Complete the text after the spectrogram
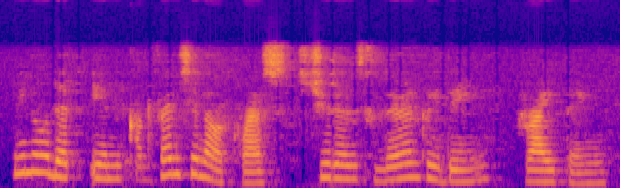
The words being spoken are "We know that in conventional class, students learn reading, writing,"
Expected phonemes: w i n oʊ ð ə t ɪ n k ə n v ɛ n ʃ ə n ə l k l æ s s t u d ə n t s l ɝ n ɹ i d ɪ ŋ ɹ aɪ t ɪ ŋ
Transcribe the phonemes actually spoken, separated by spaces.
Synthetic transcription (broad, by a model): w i n oʊ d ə t ɪ n k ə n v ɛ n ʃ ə n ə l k w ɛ s s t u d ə n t s l ɝ n ɹ i d ɪ ŋ ɹ aɪ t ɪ ŋ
